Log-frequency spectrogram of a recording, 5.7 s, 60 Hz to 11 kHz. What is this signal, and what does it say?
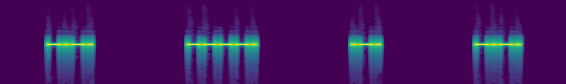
Morse code, heard as a keyed tone, about 30 wpm, spaced as for 8 wpm, 700 Hz. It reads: C9RC
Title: USA Call Signs - 6 Characters - 8x Character Spacing - 30wpm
